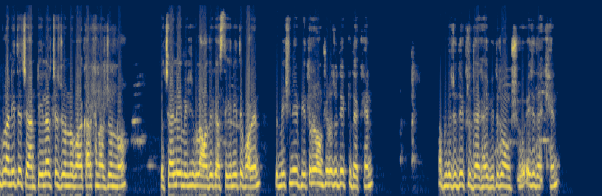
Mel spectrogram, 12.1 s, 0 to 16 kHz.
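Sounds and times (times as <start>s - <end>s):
person talking: 0.0s - 7.5s, 8.2s - 11.2s.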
